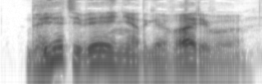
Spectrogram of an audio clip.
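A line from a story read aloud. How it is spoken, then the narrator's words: Sighing. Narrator (Russian): вздохнул я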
